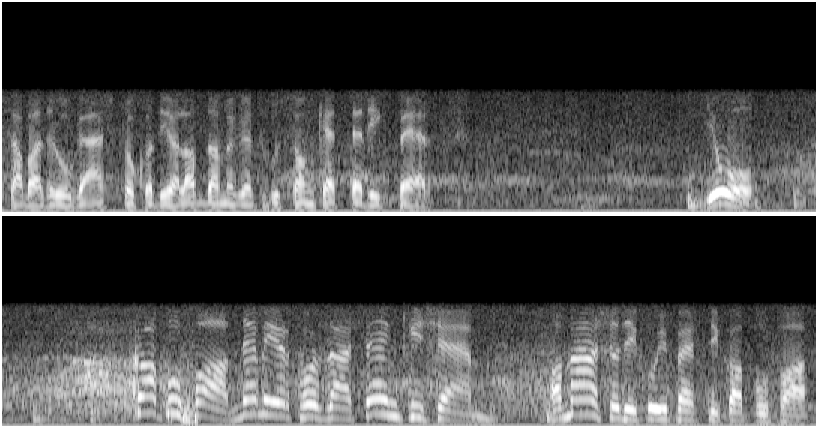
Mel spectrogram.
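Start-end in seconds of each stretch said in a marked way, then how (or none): 4.7-10.8 very high cry of kapufa; excited sports commentary. Real, not acted. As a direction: shout as the ball hits the post. Shot hits the post.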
